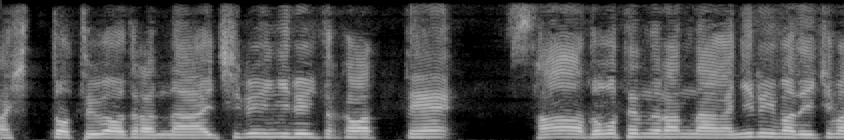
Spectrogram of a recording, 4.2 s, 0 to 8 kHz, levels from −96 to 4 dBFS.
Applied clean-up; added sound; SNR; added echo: neural mask model Resemble Enhance denoiser.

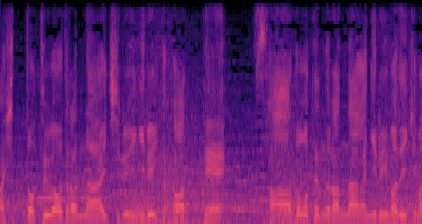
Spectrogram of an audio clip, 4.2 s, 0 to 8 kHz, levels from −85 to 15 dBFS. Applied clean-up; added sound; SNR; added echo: none; none; none; none.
